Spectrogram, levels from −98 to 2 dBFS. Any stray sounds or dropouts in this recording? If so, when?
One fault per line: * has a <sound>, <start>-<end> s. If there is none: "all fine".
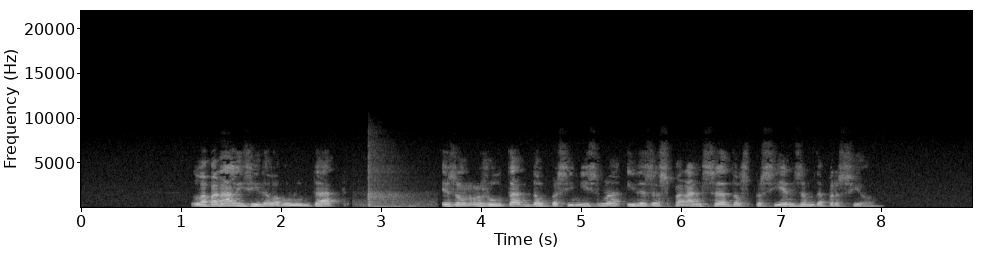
* has a thud, 2.9-3.5 s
